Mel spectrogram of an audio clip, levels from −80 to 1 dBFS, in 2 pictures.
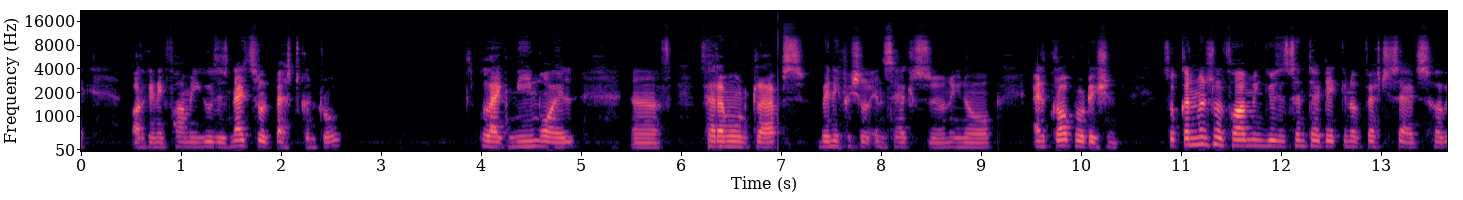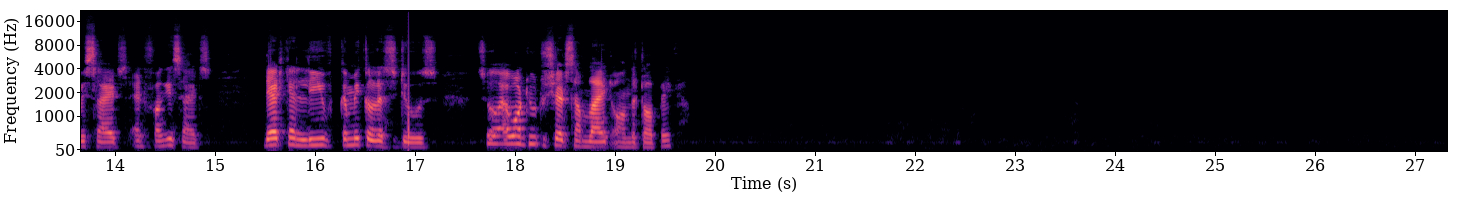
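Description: A nearby switch, motor or static discharge likely arced and induced short bursts into the audio line, producing two electrical switching spikes in the speech. At 6.96 s a single sharp snap cuts across the sound, peaking around -15 dBFS. At 16.93 s a louder one follows, near -10 dBFS, a tight crack lasting only a few milliseconds. Each sits on top of the speech as an abrupt click with no relation to what is being said.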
